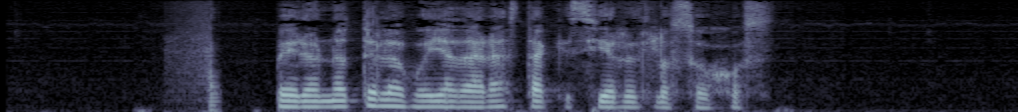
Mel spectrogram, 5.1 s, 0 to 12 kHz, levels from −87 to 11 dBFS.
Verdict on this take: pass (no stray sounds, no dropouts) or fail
fail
